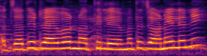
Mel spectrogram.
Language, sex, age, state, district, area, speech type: Odia, female, 60+, Odisha, Kendrapara, urban, spontaneous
